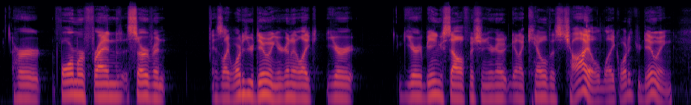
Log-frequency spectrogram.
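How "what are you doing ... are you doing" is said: ordinary talk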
